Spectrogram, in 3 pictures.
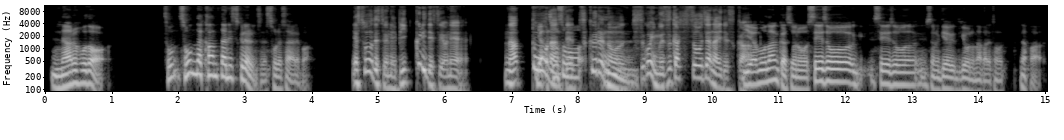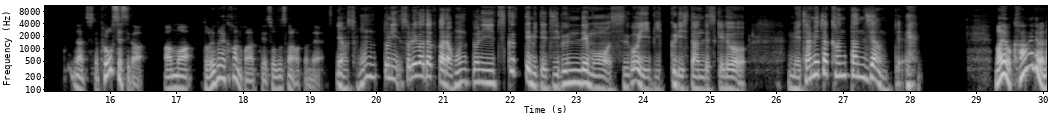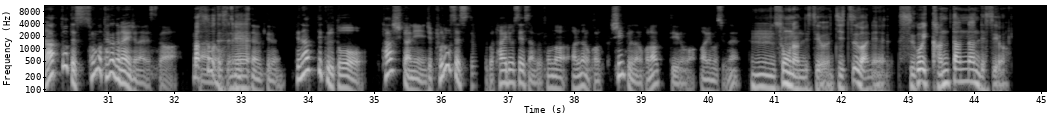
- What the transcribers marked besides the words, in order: tapping; chuckle
- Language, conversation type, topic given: Japanese, podcast, 発酵食品の中で、特に驚いたものは何ですか？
